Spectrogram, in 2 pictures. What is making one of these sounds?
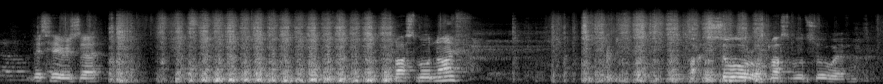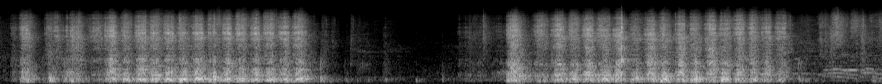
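A hand saw rasps back and forth through drywall.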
